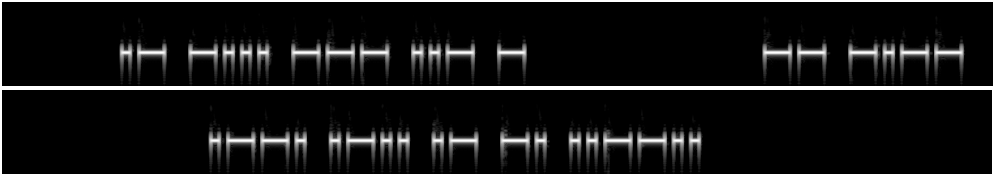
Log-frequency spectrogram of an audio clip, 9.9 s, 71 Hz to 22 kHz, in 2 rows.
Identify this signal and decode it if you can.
Morse code, heard as a keyed tone, about 28 wpm, 700 Hz. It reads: ABOUT MY PLAN?
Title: 4x Word-Spacing - Sentences from Top 500 Words - 28wpm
